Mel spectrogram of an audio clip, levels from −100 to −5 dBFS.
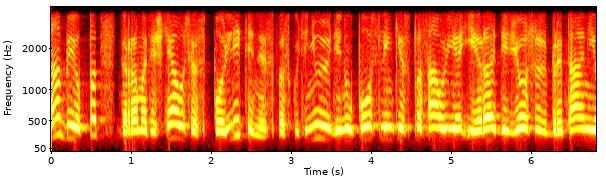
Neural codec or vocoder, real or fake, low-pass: none; real; 3.6 kHz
